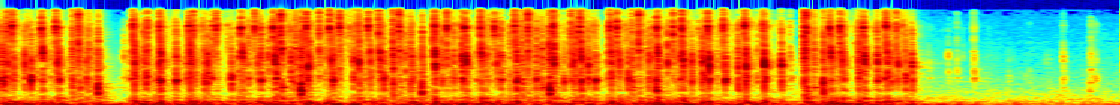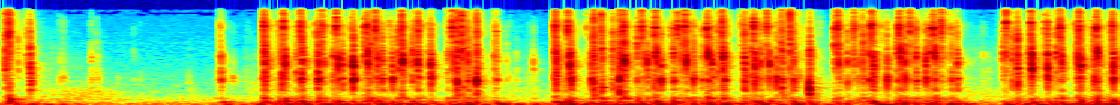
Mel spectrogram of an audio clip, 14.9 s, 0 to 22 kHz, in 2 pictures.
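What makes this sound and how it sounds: A black backlit plastic mechanical keyboard with clicky blue switches and a hollow case rests on a carpet while both hands type on the keycaps with fingertips and short nails. Rapid, bright, clicky keystrokes run in dense bursts, with a quieter pause from about 6 to 9 seconds and brief gaps near 11 and 14 seconds. Each click is short and dry with almost no ring.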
